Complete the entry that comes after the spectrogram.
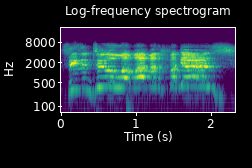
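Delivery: loud hyped-up yell; hype shout. Real, not acted. Hyping the new season.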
